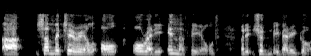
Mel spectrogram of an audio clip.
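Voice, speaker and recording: Dry and close with no echo, a man's high-pitched voice carries lively intonation. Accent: English. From England, Bristol. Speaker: philosophy professor. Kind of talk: interview conversation.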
